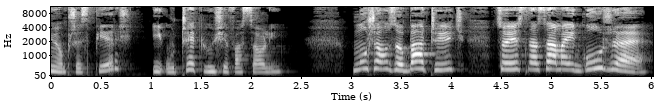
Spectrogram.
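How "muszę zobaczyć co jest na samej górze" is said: put-on high, excited child's call; a boy shouting up from the beanstalk; higher boyish voice calling to mum; eager boy calling. A narrator's reading. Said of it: "zawołał do mamy".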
